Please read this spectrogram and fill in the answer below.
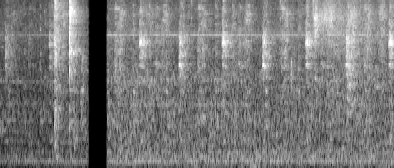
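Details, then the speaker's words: Vintage United electric swinging bell clock after waxing the bell's wood block and oiling the movement: faint soft ticks, about seventy a minute, over a low motor hum, no squeak; normal quiet running. "so here we go no more squeak don't hear the clock running that's what most people want"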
